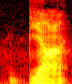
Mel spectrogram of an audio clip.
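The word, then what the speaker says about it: བྱ: the corresponding Powell stop so BIA in the old phonology is now pronounced cha in the word bird these are the only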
